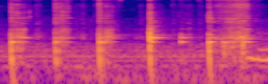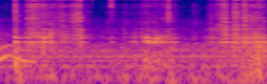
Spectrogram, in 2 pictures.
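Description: A utensil stirring thick, creamy fettuccine Alfredo in a pot, knocking and scraping against the pot's sides. There are several sharp clanks, about one every half second for the first two seconds, the loudest about one and a half seconds in, with soft rubbing and stirring between them.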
